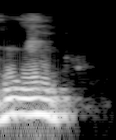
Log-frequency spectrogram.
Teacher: O som mais forte é o final.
